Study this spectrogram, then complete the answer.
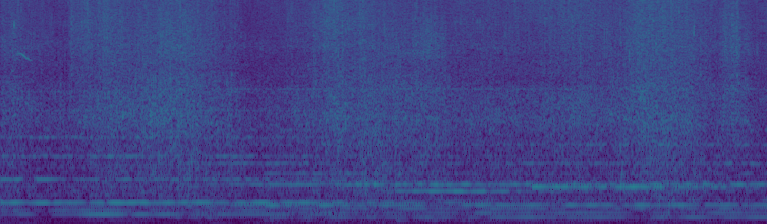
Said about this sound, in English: You can hear the sound of the waves washing ashore as you breathe in deeply and smell the salty air here by the ocean.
